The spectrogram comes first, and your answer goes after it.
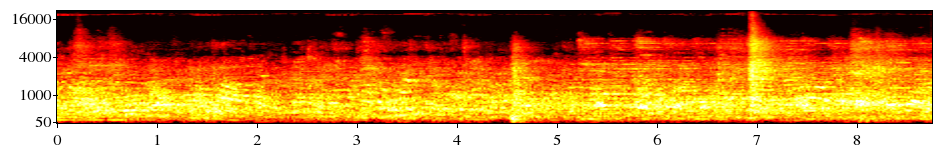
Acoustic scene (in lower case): cafe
